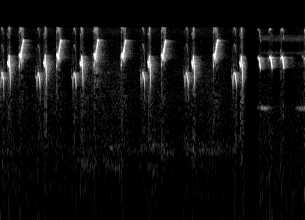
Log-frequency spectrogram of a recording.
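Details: Little spiderhunter singing in the lively, varied gacor full-isian style used to tutor young birds: sharp rising high chips repeated rapidly in pairs, ending with a run of thin whistled notes.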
